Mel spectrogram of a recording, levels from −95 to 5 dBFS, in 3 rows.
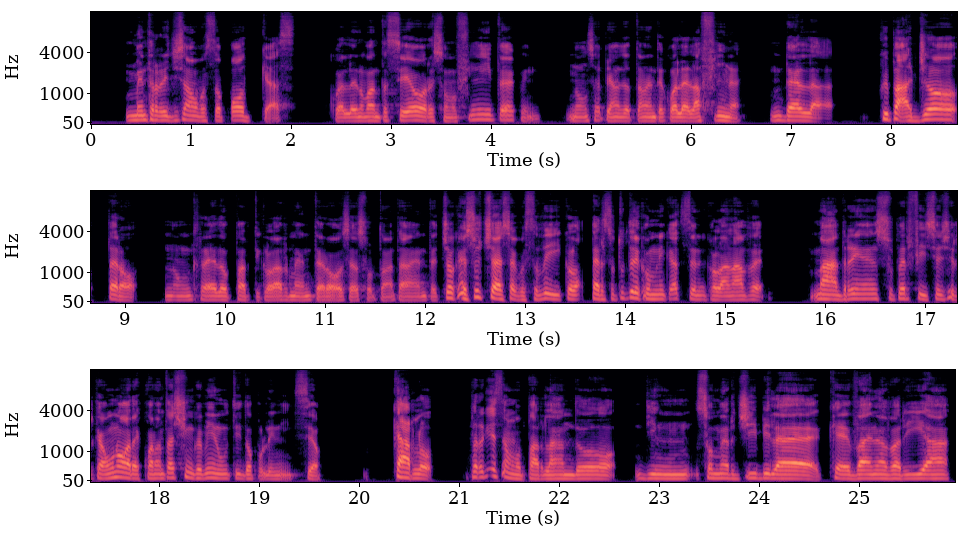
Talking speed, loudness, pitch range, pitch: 140 wpm, -28 LUFS, 125-150 Hz, 135 Hz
